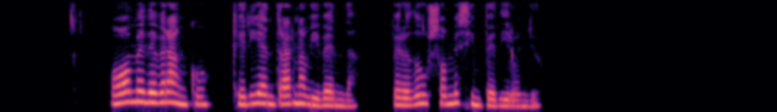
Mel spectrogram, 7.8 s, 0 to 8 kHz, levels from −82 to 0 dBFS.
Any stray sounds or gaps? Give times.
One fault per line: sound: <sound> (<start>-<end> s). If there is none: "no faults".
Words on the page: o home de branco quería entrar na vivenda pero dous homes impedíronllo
no faults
